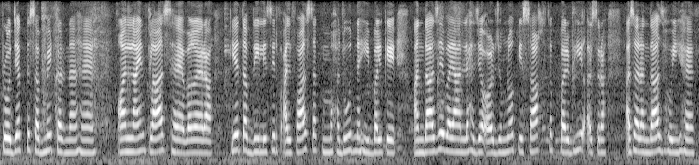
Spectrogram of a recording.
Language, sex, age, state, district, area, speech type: Urdu, female, 18-30, Bihar, Gaya, urban, spontaneous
